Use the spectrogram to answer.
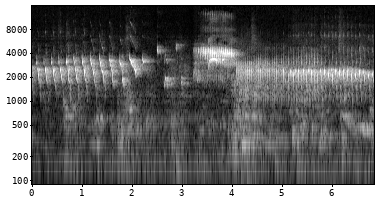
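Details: Canary singing to spur other birds: a series of rapid down-slurred whistles, a sharp high burst, then a long, even, fast trill.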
